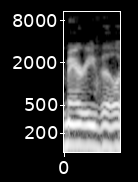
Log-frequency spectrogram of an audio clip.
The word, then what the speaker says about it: Merrillville: But I tend to say Sherrillville, which is completely incorrect because I'm from Merrillville, which everybody pronounces Maryville except for me. I think when I lived in Chicago, I picked up the L's.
